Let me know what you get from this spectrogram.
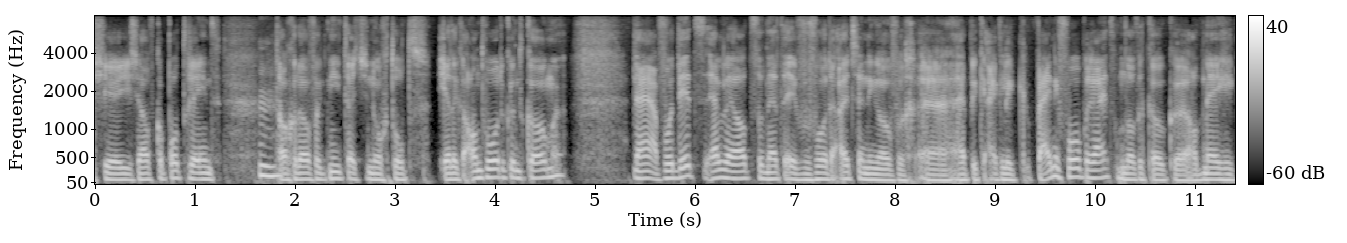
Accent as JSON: {"language": "Dutch", "town": "Knegsel", "region": "North Brabant", "country": "Netherlands", "said": "dat ik uit Knechtsel kwam. Dat is een heel klein dorpje in Brabant."}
